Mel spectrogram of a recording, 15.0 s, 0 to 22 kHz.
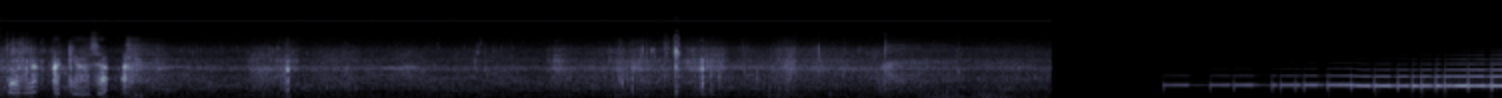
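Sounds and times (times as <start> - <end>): water splashing and sloshing: 4.4 - 7.2.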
